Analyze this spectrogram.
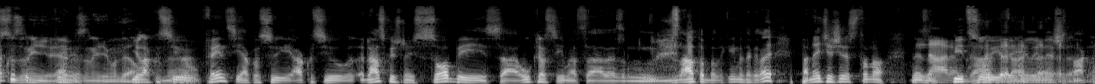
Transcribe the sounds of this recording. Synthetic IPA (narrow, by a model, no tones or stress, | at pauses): akozniʎikozanimid̪ḛilakosiufensiakosuakosiuɾaskot͡ʃnojso̞bisaukɾasimasane̞zamzlˠat̪ombelekinimait̪akod̪aʎepaneːt͡ɕeʃ̬jest̪ono | neznmpit̪suiliilineʃt̪ot̪ako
